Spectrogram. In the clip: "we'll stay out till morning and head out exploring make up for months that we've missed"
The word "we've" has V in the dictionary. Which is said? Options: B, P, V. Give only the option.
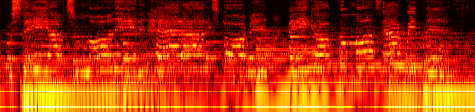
P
